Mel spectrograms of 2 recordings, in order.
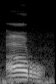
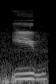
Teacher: پہلا والا موٹا تھا را، ار کیا، دوسرا جو زیر کے ساتھ ہے یعنی کہ حمزہ را زیر، تو اب را باریک ہو جائے گا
